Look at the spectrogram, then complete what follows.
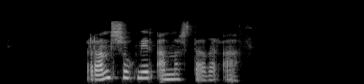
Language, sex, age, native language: Icelandic, female, 20-29, Icelandic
